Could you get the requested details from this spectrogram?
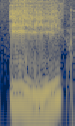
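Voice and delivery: E said with the tongue pushed forward and high; small front-mouth E; bright E vowel. Shown as a demonstration. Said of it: "I've actually made the mouth resonator very small".

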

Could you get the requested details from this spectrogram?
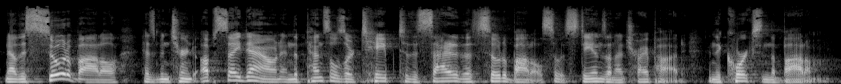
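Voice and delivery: plain reading voice

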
